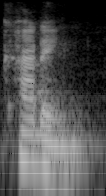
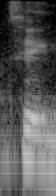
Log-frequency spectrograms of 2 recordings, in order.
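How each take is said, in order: First: The middle consonant is a soft D-like sound. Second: The middle consonant is a clear T sound. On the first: "mà chúng ta đọc là cutting" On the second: "chúng ta sẽ không đọc là cutting nếu như mà chúng ta đọc giọng Mỹ"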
